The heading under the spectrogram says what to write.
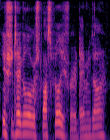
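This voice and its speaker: A woman's voice: low voice, very fast, warm tone, no echo, natural voice. A man voicing a cheerful, teasing teenage girl who leads a school club, in his own plain voice.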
